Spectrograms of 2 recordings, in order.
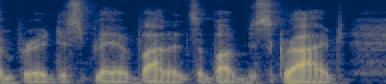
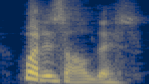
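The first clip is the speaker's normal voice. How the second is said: louder, alarmed question; startled cry; 6 semitones higher, 11 dB louder than usual. A narrator's reading. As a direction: blurt it out in alarm. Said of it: "cried the girl involuntarily".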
